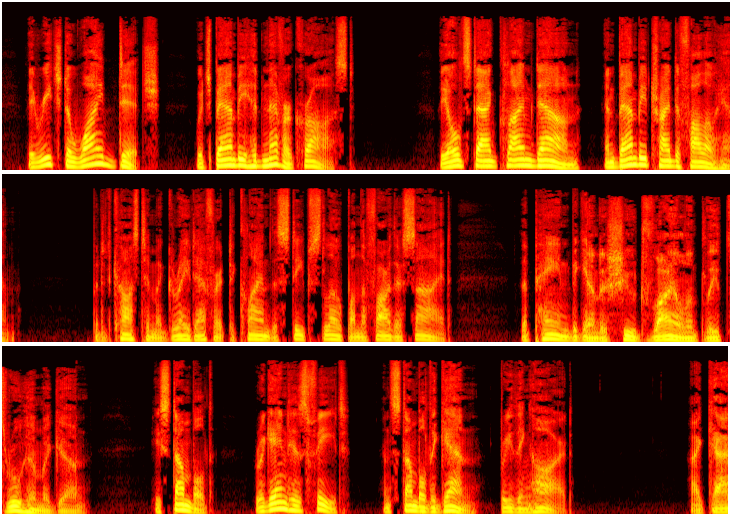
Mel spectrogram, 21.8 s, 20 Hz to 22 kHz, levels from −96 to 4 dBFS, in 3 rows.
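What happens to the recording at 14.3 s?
At 14.3 s the speech sits inside a stretch from 13.13 to 15.30 s where it turns deep and sluggish, dropped by about four semitones and dragging, with pitch and pace falling together. This is a section at the wrong speed: that span plays at 0.808 times its recorded rate. The likely cause is that the segment was clocked at a lower rate than it was captured at, so every sound is stretched in time and lowered in pitch at once.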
